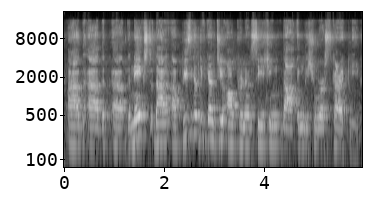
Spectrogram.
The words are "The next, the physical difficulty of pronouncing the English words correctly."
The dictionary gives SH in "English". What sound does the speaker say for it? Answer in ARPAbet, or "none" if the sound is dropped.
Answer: SH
